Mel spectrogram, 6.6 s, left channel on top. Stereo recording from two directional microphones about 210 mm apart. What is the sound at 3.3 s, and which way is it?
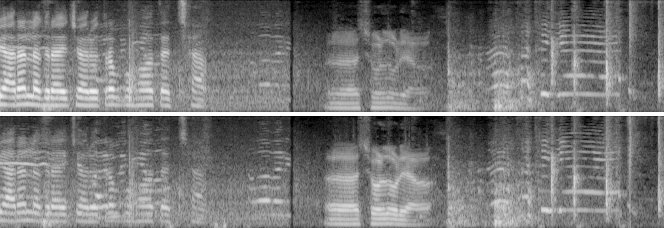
Speech, 15° right (ahead or behind).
